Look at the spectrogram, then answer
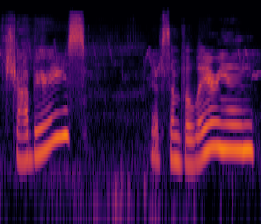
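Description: On a hot day, a young woman who vlogs about her homestead walks the camera through her rural garden, recording on a handheld action camera. She sounds high-pitched and mellow with big pitch swings, taking it slowly, chatting easily and using plenty of fillers.

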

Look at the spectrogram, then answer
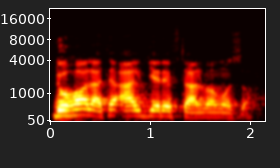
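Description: A man's voice: on the high side, darkish tone, clean tone. A male teacher giving a classroom lesson, repeating phrases and often checking that the students follow.

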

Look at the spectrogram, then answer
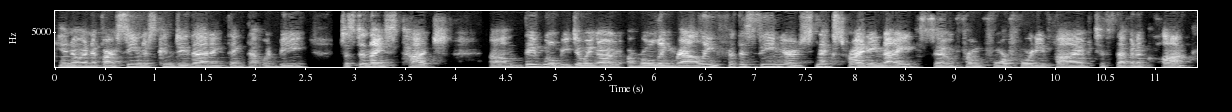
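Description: A woman's voice: mid-range voice, level tone, normal speed, a bit bright. Encouraging woman on dull call audio. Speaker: guest speaker. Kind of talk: video call interview. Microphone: laptop webcam video call.

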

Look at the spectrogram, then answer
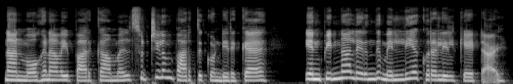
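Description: A woman narrates a scripted story. Her reading is steady and even. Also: medium pitch, moderate pace, clean tone.

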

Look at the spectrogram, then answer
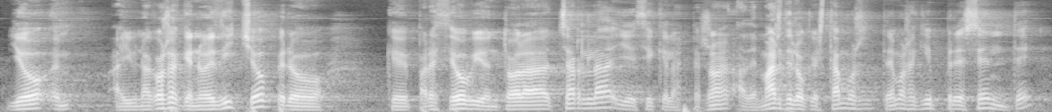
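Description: A man's voice: on the low side, fairly quick, a bit bright. Man lecturing in a reverberant hall. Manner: rambling, many restarts and fillers. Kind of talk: public lecture with audience questions.

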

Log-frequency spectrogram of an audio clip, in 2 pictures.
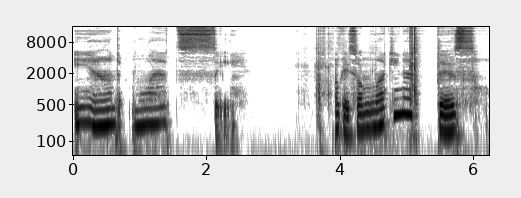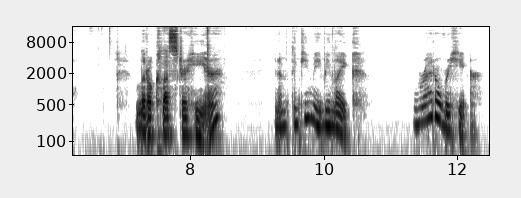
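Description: Slow, gravelly-voiced chatty woman. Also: mid-range voice, very animated. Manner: chatty and gushing, thinking aloud, soft at times. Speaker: planner vlogger. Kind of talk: casual voice-over while decorating a planner.

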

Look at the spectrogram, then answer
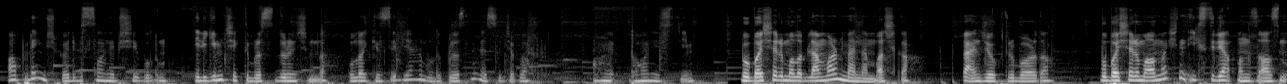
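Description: Fast-talking young woman streaming a game. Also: deep voice, warm tone. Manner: chatty, talks to chat, bursts into shrieks and laughter. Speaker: streamer and server admin. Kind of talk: casual live gaming stream chat.

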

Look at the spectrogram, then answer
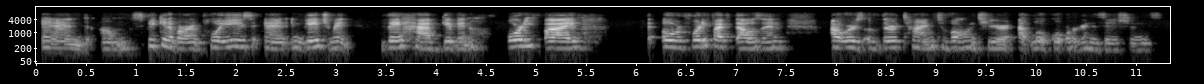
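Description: Woman, corporate presenter on a video call; brisk, filler-heavy, muffled lo-fi audio. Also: medium pitch, fairly even intonation, vocal fry, pushed and bright. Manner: many ums and uhs, brisk. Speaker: corporate community engagement presenter.

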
